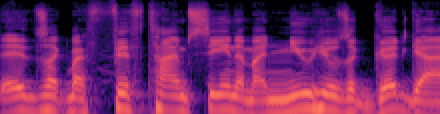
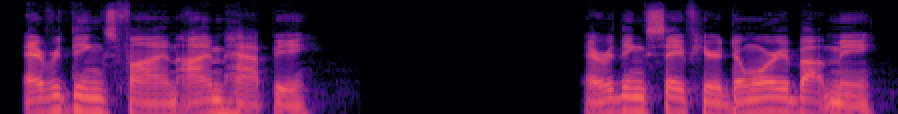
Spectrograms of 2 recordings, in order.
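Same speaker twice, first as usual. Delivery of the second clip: mock, forced-sounding reading from a script; 3 semitones lower than usual. Teasing the listener who sounds kidnapped, imitating reading from a hostage script. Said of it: "it sounds like you're reading from a script".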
